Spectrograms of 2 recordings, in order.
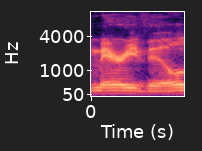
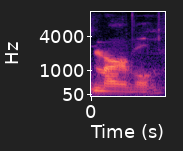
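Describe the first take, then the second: First: The name begins with a full 'Mary' sound. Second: The name begins with a short 'Mur' sound. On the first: It marks the speaker as an outsider. The speaker calls it wrong. "if you say Maryville to anyone here, you're liable to get yourself in a bad spot" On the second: It is how locals say it. The speaker calls it right. "it's M U R V L or just M R V L"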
